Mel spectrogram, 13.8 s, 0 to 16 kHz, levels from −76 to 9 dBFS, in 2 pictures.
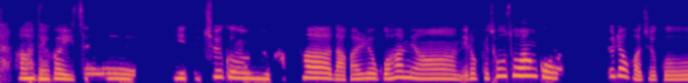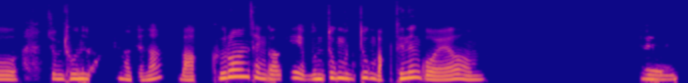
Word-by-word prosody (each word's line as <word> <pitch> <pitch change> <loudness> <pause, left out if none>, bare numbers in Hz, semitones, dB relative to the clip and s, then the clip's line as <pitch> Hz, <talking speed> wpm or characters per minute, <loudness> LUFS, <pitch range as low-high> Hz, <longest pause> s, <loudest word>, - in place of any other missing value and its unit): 아 225 0 +4
'내가 205 +1 +3
이제 195 +2 -2 0.8
이 220 0 0
대출금을 225 -2 -1 0.3
갚아 240 -2 +5
나가려고 205 +3 0
하면 210 -6 +1
이렇게 215 +3 -3
소소한 330 +3 +4
거 265 -6 +2 0.5
줄여 315 +1 +1
가지고 180 -1 -3 0.3
좀 205 -2 -3
돈을 205 +1 +2 0.3
아껴야 195 -5 -3
되나?' 180 - -4
막 155 -1 -4
그런 295 +6 +4
생각이 225 -2 -2
문득문득 215 +3 +1
막 165 -6 -2
드는 245 +5 +4
거예요. 175 -1 -1 1.6
네. 180 -3 -3
210 Hz, 240 characters per minute, -19 LUFS, 185-240 Hz, 1.6 s, 갚아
